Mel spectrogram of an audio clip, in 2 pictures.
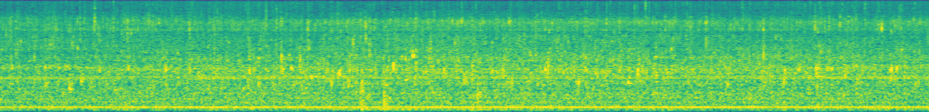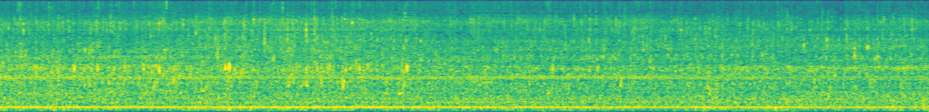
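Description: Water gently bubbles and trickles in a pond.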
